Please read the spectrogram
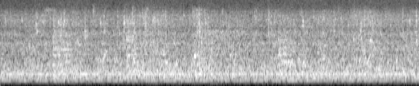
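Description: Quiet outdoor background: a faint even hiss with a steady low hum and a few faint ticks.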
